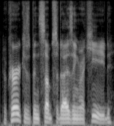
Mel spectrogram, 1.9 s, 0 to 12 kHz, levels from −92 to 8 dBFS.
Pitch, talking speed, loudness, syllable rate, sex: 110 Hz, 155 wpm, -18 LUFS, 5.5 syllables/s, male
